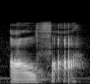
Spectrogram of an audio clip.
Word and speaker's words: alpha: and it sounds like the AH and father alpha alpha alpha alpha yeah there is no app and has sound angry so they can't say caps or cap or anything like that there is no app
